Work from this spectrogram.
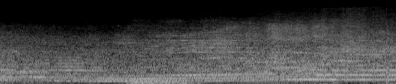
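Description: A De Tomaso Pantera race car drives past on the Winton circuit during a Group S sports car race, its engine a steady loud roar with a touch of tire noise, holding constant through the pass.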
